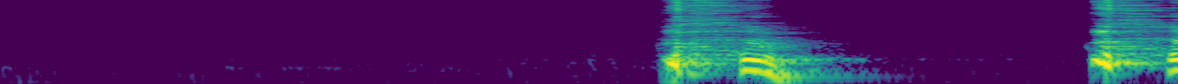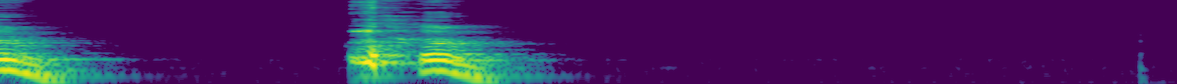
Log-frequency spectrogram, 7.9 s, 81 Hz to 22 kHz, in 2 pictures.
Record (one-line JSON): {"three_cough_length": "7.9 s", "three_cough_amplitude": 2233, "three_cough_signal_mean_std_ratio": 0.3, "survey_phase": "alpha (2021-03-01 to 2021-08-12)", "age": "65+", "gender": "Male", "wearing_mask": "No", "symptom_none": true, "smoker_status": "Never smoked", "respiratory_condition_asthma": false, "respiratory_condition_other": false, "recruitment_source": "REACT", "submission_delay": "2 days", "covid_test_result": "Negative", "covid_test_method": "RT-qPCR"}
